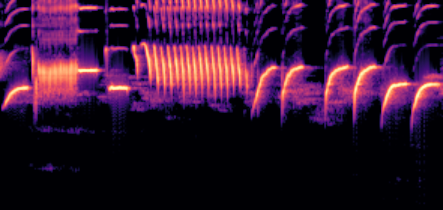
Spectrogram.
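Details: Canary song played as bait so other canaries start singing: short whistles and a buzzy note, a quick rolling trill, then a string of arched, slurred whistles.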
